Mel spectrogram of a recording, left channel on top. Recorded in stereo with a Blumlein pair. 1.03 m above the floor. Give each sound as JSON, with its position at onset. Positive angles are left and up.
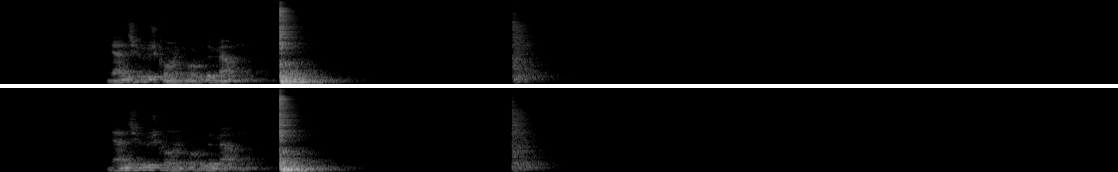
{"t": 1.1, "sound": "a man speaking", "azimuth_deg": 25, "distance_m": 0.7}
{"t": 2.8, "sound": "a thud", "azimuth_deg": -15, "distance_m": 1.2}
{"t": 5.1, "sound": "a microwave", "azimuth_deg": -35, "distance_m": 0.9}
